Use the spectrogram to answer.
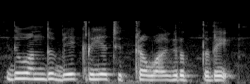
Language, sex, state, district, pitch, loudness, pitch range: Kannada, female, Karnataka, Bangalore, 230 Hz, -12 LUFS, 205-240 Hz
